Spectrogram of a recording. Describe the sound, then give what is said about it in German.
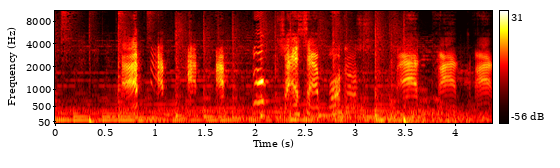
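A rose-ringed parakeet, a slender light-green parrot with a red bill, gives a rapid series of harsh, shrill screeches, about ten calls in a steady run, loud over a low background rumble. “Der schlanke, hellgrüne Vogel mit rotem Schnabel ist die am weitesten verbreitete Papageienart.”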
